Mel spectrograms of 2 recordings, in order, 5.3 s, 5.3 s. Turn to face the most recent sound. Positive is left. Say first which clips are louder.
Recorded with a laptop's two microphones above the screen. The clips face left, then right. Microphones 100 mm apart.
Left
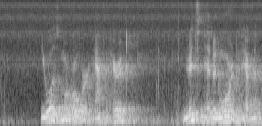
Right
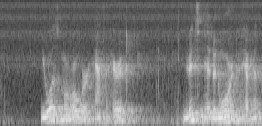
# right 1 dB
turn(degrees=-20)  # may be behind; listen again after turning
